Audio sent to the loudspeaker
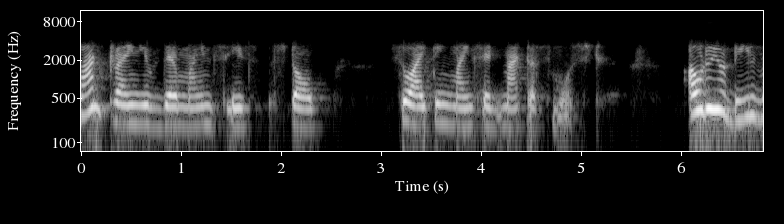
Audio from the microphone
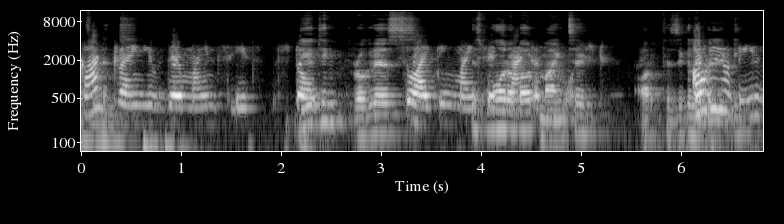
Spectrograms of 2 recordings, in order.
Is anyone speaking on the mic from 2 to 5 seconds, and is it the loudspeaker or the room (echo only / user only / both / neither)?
both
